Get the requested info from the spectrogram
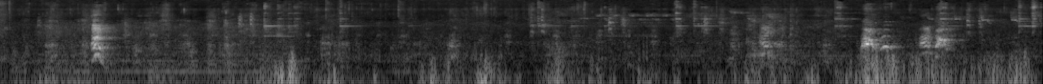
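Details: Dogs at play, giving short scattered barks and high whimpering yelps, loudest near the start and again toward the end, with people talking throughout.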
